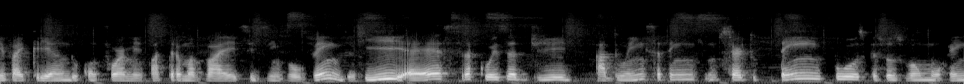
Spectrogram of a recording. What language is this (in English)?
Portuguese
